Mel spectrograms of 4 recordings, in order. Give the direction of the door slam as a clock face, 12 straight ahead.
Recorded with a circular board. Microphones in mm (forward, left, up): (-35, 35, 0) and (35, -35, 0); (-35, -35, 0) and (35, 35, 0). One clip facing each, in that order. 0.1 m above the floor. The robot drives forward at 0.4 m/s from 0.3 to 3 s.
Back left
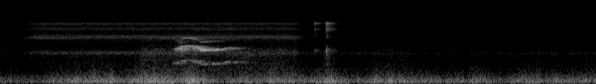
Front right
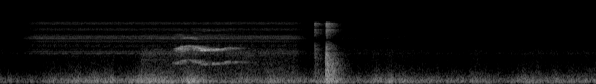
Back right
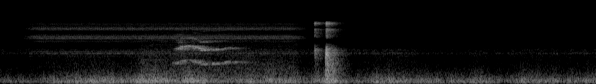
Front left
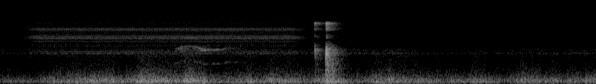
2 o'clock.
